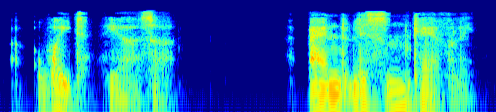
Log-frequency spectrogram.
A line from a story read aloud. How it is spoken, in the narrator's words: whispered Poole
